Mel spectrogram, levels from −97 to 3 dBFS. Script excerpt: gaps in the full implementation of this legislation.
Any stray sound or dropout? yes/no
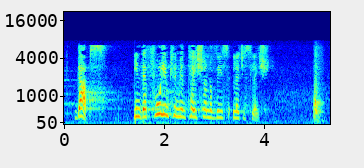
yes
